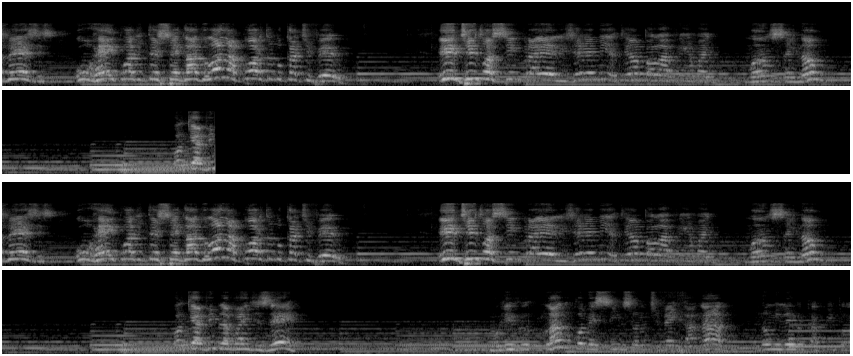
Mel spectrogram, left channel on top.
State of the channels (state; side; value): drops out; left; at 10.7 s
